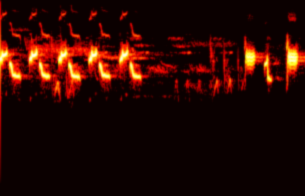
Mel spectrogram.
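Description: Great tit song: a bright two-note phrase, high then lower, repeated six times in quick succession, then a pause and a few more scattered high notes.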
